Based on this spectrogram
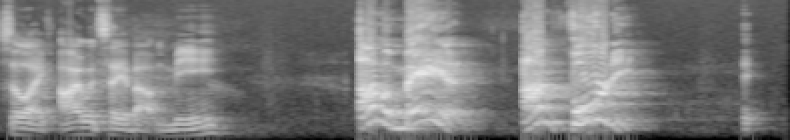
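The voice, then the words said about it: Mike Gundy impression. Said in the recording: “an impersonation of Mike Gundy in a post-game press conference”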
